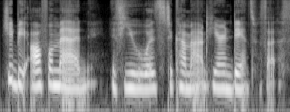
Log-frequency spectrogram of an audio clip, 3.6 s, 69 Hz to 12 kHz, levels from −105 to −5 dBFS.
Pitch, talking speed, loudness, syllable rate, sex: 220 Hz, 250 wpm, -20 LUFS, 5.5 syllables/s, female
